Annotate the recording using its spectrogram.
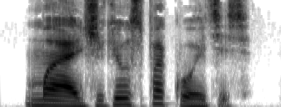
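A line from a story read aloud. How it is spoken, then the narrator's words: Gentle chiding. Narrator (Russian): мягко пожурила Маргарет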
